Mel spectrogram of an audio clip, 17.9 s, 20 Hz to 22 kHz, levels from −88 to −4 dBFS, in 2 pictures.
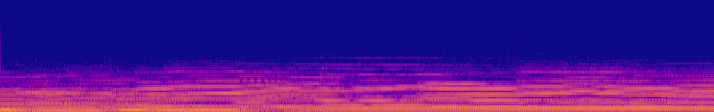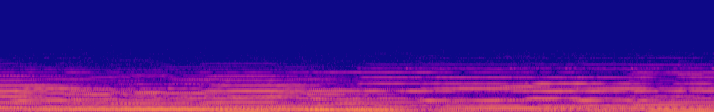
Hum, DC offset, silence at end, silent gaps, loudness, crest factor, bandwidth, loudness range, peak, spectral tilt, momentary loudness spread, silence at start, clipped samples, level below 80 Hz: none; under 0.1%; 0 s; none; -36 LUFS; 12 dB; 3.4 kHz; 3 LU; -22 dBFS; -11 dB/octave; 5 LU; 0 s; under 0.1%; -48 dBFS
